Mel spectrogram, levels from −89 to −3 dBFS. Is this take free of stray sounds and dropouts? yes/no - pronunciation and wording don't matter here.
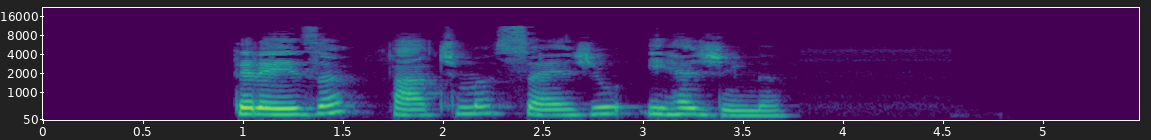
yes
